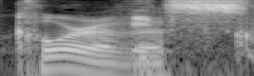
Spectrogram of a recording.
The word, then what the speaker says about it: Corvus: Corvus. Chorus, But with a V for a U.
